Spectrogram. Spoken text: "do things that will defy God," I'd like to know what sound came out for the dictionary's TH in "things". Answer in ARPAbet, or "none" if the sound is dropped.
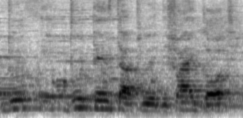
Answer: T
